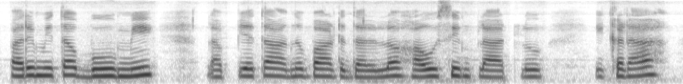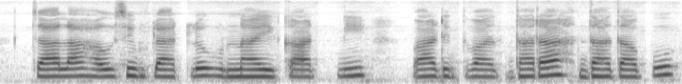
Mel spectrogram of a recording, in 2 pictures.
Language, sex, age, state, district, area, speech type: Telugu, female, 45-60, Andhra Pradesh, Chittoor, rural, spontaneous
